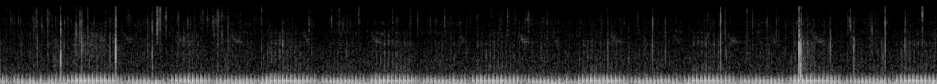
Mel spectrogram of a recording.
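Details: Cozy cat purring near a crackling fire: deep, buzzing rumble rising on each breath in and out, roughly once per second, with scattered snaps of burning wood over the top.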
